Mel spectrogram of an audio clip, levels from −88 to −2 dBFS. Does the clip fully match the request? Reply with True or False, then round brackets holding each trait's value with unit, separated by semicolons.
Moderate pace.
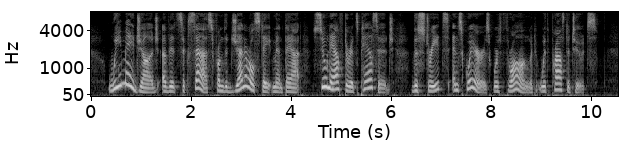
False (130 wpm)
